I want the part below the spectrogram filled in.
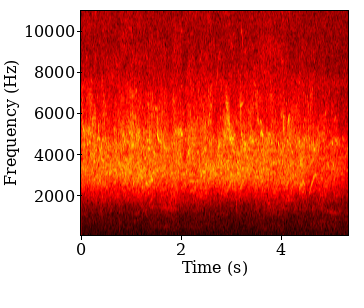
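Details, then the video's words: Sparrows in a flock perch together on electric wires on an afternoon in rural Bangladesh. They make a dense, steady chorus of overlapping high chirps and twitters with no gaps. "Sparrow Chirping Sound"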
